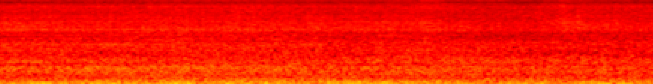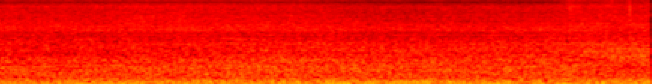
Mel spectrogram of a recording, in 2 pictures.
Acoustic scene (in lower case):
car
